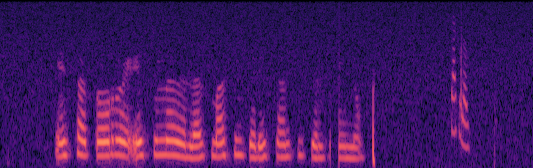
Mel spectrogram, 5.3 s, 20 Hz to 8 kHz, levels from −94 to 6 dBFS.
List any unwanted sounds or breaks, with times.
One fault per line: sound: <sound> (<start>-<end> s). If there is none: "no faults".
sound: dropout (3.3-3.4 s)
sound: chirp (4.5-4.8 s)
